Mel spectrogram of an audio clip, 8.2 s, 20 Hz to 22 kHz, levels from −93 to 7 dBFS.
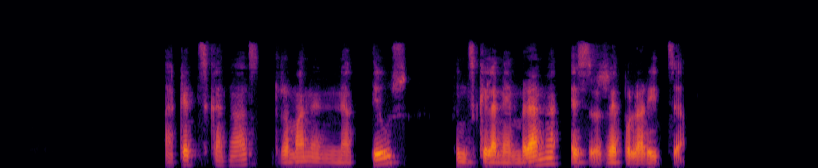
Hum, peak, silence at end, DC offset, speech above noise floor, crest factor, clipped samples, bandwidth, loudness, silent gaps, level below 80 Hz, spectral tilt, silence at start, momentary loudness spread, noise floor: none; -8 dBFS; 1.35 s; under 0.1%; over 61 dB; 24 dB; under 0.1%; 8.2 kHz; -29 LUFS; 2.65-2.72 s, 3.57-3.73 s, 4.32-4.52 s, 5.63-5.71 s, 6.64-6.69 s; -74 dBFS; -5 dB/octave; 1.65 s; 15 LU; under -90 dBFS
